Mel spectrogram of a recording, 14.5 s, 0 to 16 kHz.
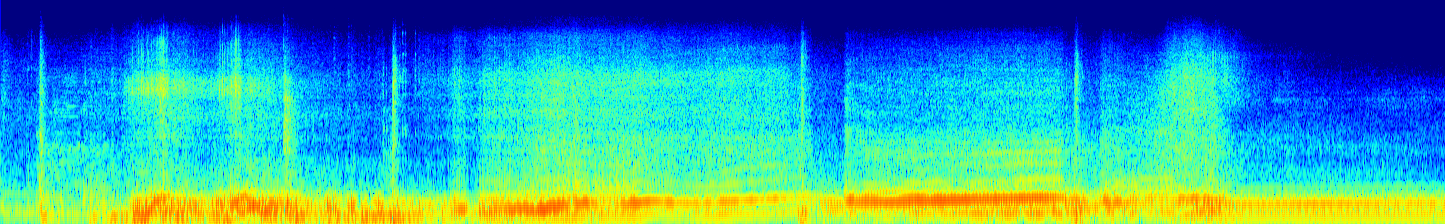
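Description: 1965 Shelby GT350's 289 V8 running and accelerating through the gears: the pitch rises, falls sharply at a gear change about eight seconds in, holds, and falls again at another shift near eleven seconds. A few sharp clicks and knocks come through early on.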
